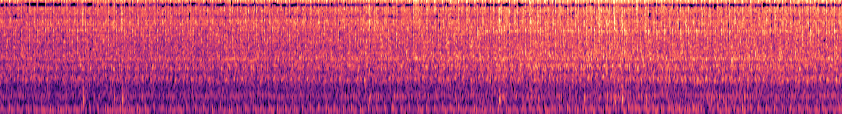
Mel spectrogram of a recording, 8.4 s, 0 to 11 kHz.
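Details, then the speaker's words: Winner motorcycle at 100,000 km, in for engine service: steady idle with light uneven clack about three a second over low rumble; strange clacking noise, source unclear; original radiator also found leaking coolant. "Hiện tại thì chúng ta sẽ nghe được cái âm thanh của máy nó có những cái tiếng kêu lạ"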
